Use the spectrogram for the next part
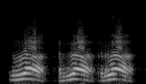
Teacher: आपका जीभ जो है लुढ़क रहा है · तो र सघोष भी है वर्त से है लुंठित है सघोष है · सघोष है र जो है य र लव अल्प प्राण है महाप्राण तो नहीं है क्योंकि शवास कम मात्रा में निकल रहा है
